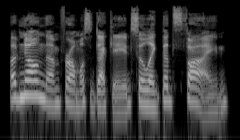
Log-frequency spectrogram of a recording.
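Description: The delivery is animated, with lively intonation at a moderate pace, in a dry, close sound with no echo. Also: woman. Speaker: podcast co-host. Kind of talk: casual chat recapping reality TV. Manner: animated, laughs often.

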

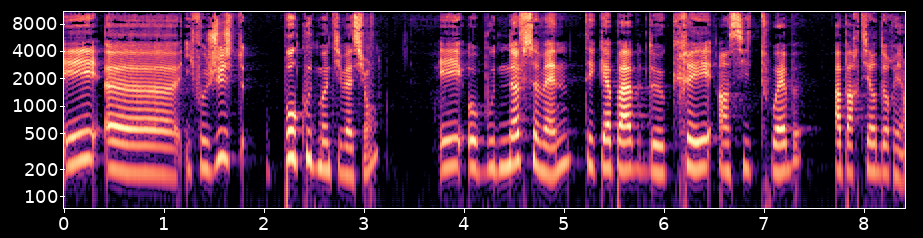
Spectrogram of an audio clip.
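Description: Very slowly and with fairly even intonation, a woman speaks at a medium pitch in a very clean recording with a silent background and a dry, close sound with no echo. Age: 30s. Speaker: coding school staff. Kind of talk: interview.

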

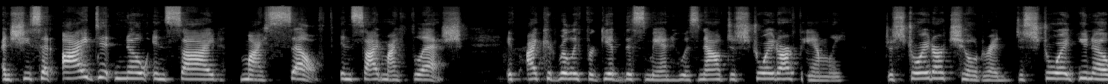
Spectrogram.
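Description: Fairly slow and fairly even in intonation, a woman speaks in a high voice with an American accent. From Florida, US. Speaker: co-host. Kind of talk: casual panel chat.

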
